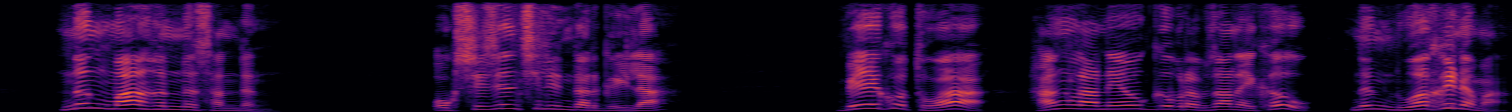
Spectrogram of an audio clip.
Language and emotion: Bodo, angry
